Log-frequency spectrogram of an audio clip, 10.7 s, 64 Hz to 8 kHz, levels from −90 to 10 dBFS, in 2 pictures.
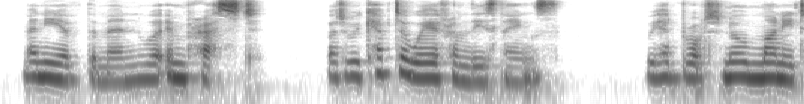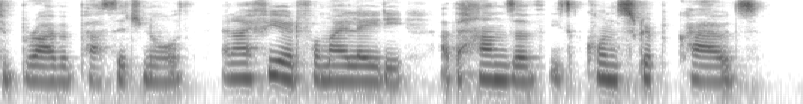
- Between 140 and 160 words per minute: No, average, 200 wpm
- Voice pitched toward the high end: Yes, high, 205 Hz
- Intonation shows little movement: Yes, narrow, 2.3 semitones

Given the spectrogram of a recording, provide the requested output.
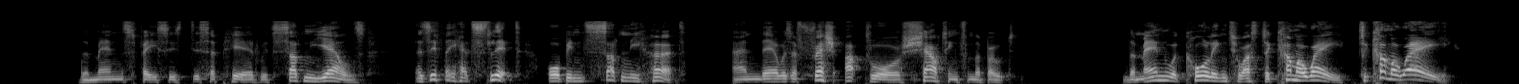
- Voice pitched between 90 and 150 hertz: Yes, medium, 140 Hz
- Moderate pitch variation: No, wide, 7.2 semitones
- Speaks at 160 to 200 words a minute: No, average, 150 wpm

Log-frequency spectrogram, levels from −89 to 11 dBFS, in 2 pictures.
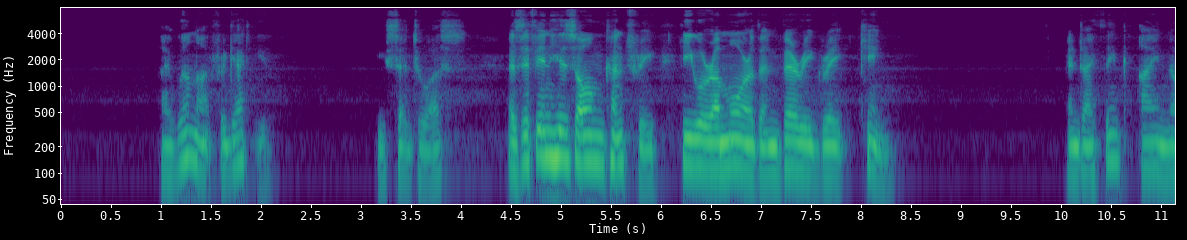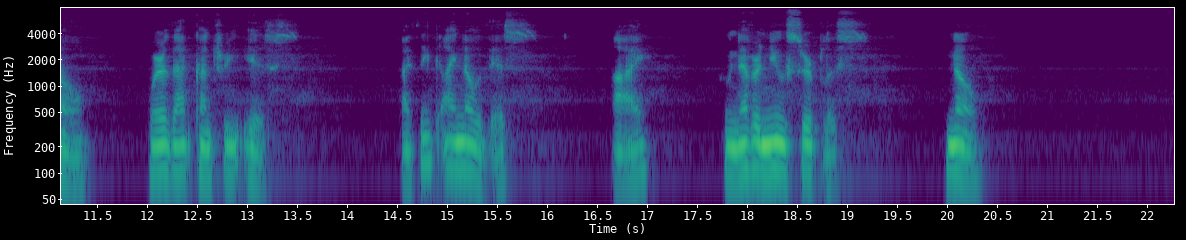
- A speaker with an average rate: No, slow, 115 wpm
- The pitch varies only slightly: No, average, 3.6 semitones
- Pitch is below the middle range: Yes, low, 105 Hz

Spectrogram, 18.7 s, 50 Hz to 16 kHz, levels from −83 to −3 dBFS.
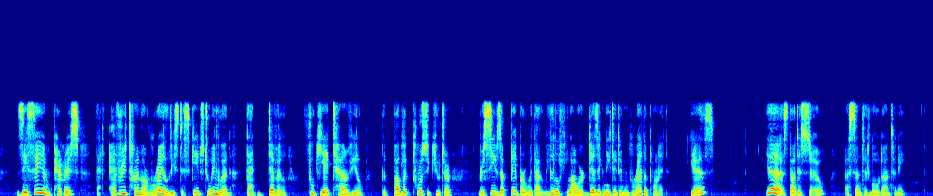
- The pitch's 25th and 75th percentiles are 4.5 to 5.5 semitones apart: Yes, average, 5.1 semitones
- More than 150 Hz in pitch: Yes, high, 190 Hz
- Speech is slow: Yes, slow, 125 wpm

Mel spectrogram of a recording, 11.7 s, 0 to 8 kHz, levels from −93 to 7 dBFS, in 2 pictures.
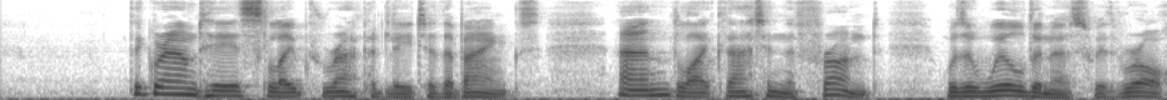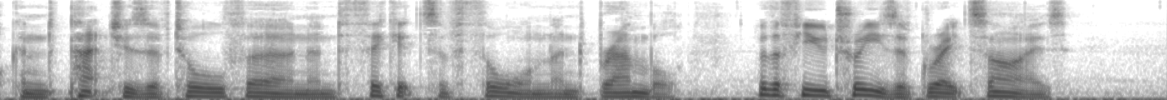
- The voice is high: No, low, 120 Hz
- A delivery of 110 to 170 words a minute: No, average, 190 wpm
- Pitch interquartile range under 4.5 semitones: No, average, 4.9 semitones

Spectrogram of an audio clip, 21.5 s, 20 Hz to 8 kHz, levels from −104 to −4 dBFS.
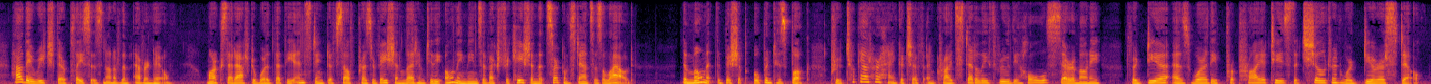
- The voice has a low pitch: No, medium, 155 Hz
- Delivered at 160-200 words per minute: Yes, average, 170 wpm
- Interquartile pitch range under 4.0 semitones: No, average, 4.7 semitones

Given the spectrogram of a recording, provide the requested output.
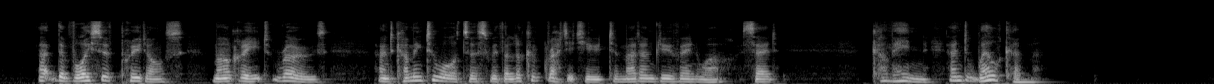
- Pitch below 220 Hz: Yes, low, 135 Hz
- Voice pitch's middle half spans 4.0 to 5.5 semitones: Yes, average, 4.4 semitones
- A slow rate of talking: Yes, slow, 120 wpm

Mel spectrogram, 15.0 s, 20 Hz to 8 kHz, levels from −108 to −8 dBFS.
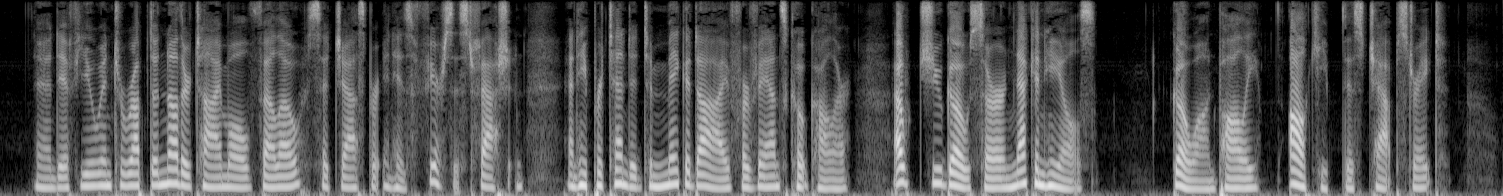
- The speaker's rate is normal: Yes, average, 160 wpm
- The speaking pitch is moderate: Yes, medium, 165 Hz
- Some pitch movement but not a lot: Yes, average, 3.6 semitones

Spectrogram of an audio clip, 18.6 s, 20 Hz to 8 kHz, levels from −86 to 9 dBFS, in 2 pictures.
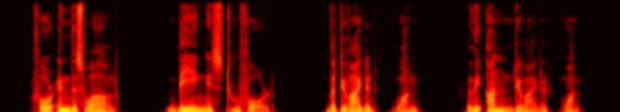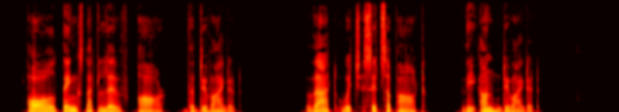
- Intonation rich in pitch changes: Yes, wide, 7.6 semitones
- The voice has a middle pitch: No, low, 115 Hz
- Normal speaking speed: No, slow, 85 wpm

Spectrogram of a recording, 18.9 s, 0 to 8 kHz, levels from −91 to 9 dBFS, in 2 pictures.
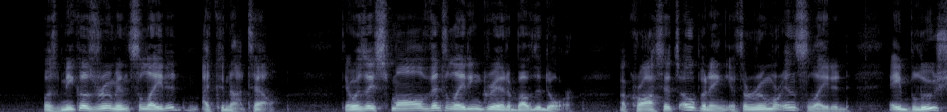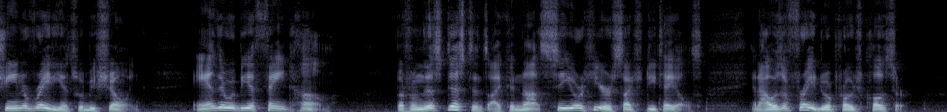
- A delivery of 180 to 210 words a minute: Yes, average, 185 wpm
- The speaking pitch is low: Yes, low, 120 Hz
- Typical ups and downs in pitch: No, wide, 6.6 semitones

